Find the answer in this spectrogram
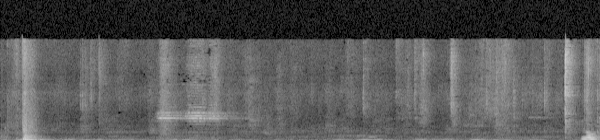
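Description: Faint rustling of ribbon and a metal hair clip being handled by hand, with one sharp knock about a third of a second in.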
